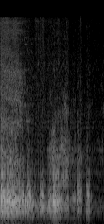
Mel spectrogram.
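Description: Packaging being handled in a winch box: plastic bags rustling and polystyrene foam packing rubbing and squeaking as parts are pulled out. It is loudest at the start, with a few shorter scrapes after.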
